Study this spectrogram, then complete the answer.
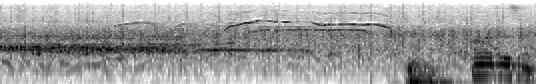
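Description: A crowd cheers and screams loudly in a large echoing hall.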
